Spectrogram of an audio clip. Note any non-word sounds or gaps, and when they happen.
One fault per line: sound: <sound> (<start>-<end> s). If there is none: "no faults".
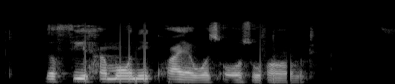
no faults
